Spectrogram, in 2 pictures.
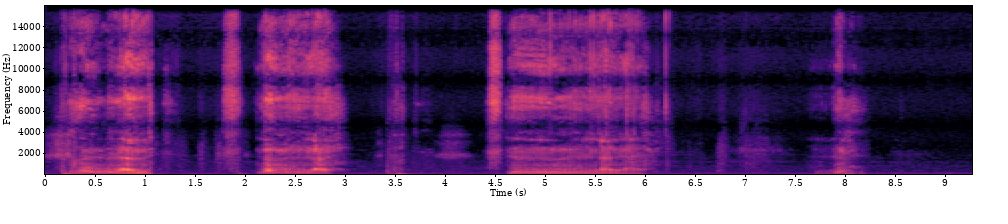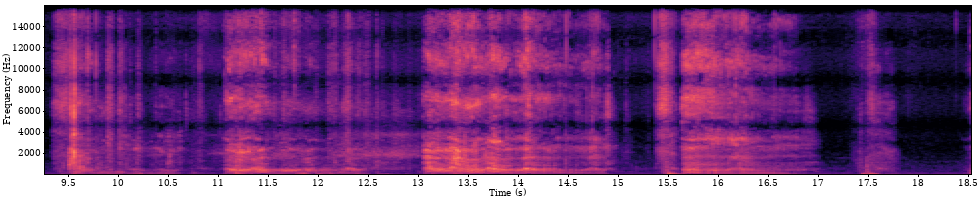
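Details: Dalmatian dog at play producing gremlin-like noises: throaty, gravelly growls and grumbles in irregular bouts of one to two seconds, some short and some longer, separated by quiet pauses, indoors.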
